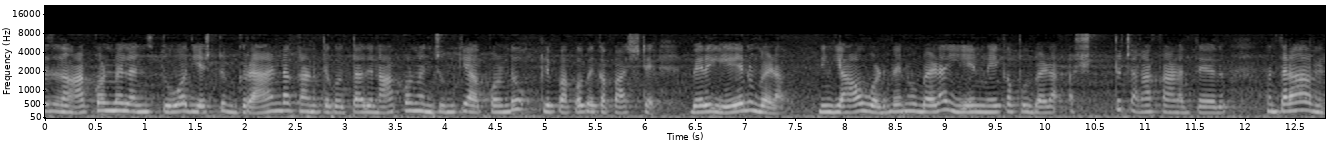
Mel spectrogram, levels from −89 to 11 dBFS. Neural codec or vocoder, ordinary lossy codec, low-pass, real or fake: codec, 16 kHz, 16 kbps, FunCodec, trained on Chinese and English, 50 frames a second; none; none; fake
